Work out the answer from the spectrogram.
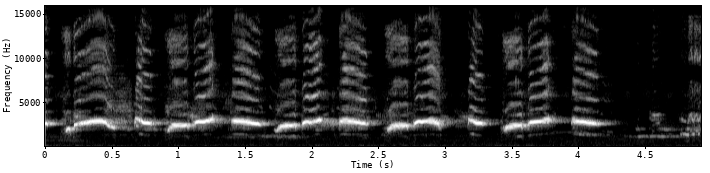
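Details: Ngũ trường hwamei singing as it dances: a steady series of clear, rising whistled phrases repeated a little over once a second, then a brief pause with faint soft notes.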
